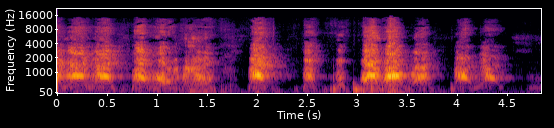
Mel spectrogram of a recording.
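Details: Barking from a Standard Bull Terrier and American Bulldog, a rapid run of hoarse, clipped barks, often doubled, broken by a brief pause before another burst of louder barks.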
